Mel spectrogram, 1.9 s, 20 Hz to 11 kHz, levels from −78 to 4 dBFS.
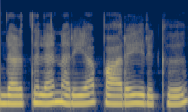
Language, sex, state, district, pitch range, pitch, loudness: Tamil, female, Tamil Nadu, Nilgiris, 200-215 Hz, 205 Hz, -15 LUFS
